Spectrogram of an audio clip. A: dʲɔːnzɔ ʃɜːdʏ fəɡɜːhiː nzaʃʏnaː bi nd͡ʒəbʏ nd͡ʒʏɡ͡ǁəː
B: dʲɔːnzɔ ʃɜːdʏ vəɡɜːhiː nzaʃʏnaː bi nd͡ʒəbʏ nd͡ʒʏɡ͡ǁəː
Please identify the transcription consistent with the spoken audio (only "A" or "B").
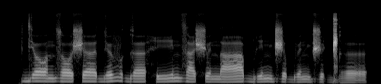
B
